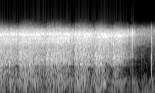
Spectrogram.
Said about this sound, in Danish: sabotørerne skyder mod hver værkmand, der viser sig i vinduerne.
